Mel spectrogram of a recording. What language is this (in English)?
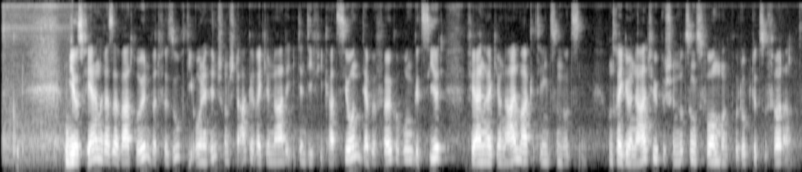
German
